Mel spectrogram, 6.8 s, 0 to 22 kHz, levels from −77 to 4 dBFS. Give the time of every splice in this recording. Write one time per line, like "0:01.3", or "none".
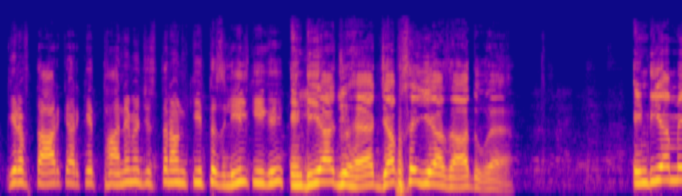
0:02.8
